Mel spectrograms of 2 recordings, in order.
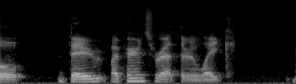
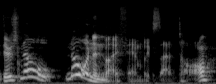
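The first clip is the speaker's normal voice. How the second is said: much higher, confused imitation; baffled mom; 13 semitones higher than usual. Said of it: "So it's like".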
